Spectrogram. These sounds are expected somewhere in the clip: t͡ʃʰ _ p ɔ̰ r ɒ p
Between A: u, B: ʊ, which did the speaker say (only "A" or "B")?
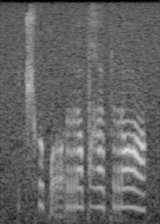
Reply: B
